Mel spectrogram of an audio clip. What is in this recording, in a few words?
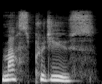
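"mass produce", British English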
